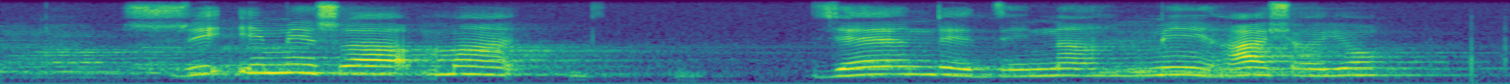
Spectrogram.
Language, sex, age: Venda, female, 28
